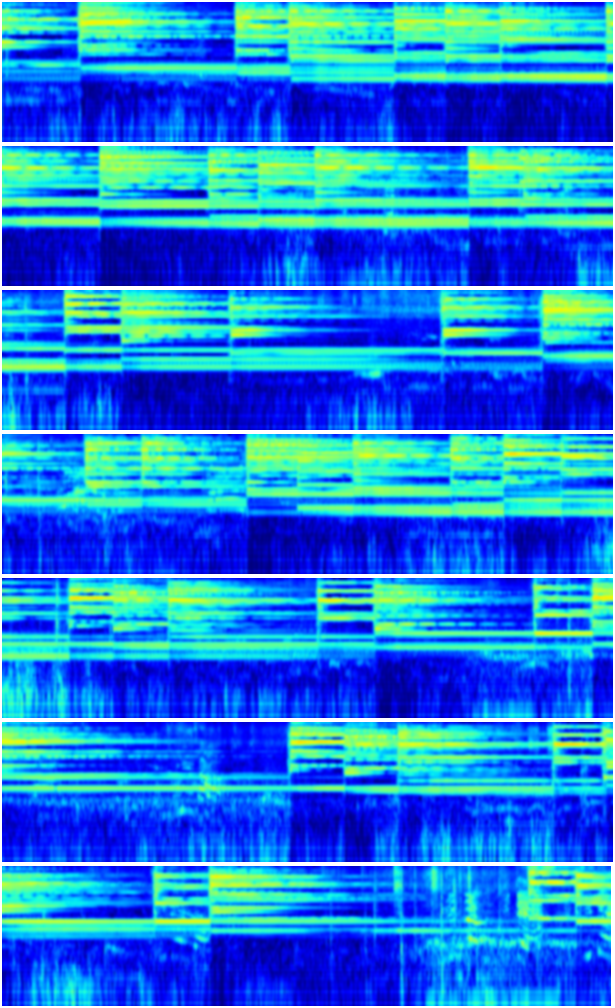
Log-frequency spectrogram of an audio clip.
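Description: A large bell music box, a frame of cast metal bells struck in turn, playing a melody; each note rings on and overlaps the next.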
